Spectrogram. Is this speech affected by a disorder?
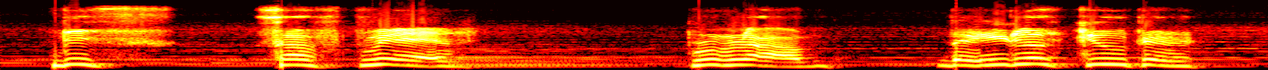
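Yes: cerebral palsy.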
